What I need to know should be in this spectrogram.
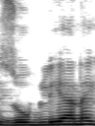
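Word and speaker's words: Ljubljana: तो ये जुब्लियाना की स्पेलिंग तो सही है, इसको L से शुरू करते हैं, लेकिन ये जुब्लियाना नाम इसको बोला जाता है।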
